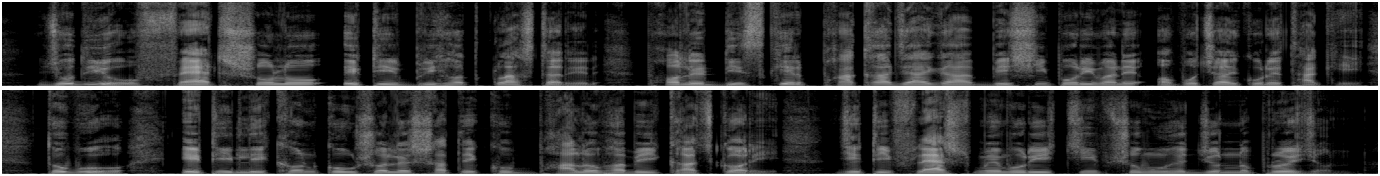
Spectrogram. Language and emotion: Bengali, neutral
